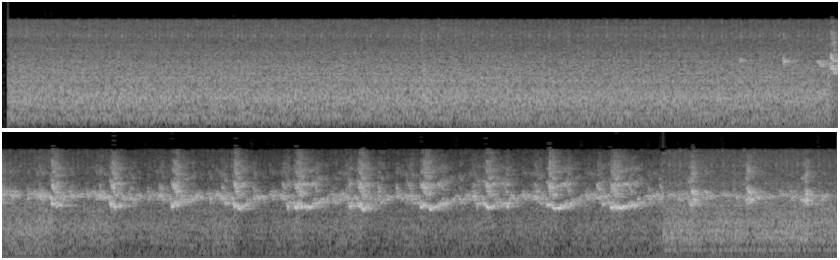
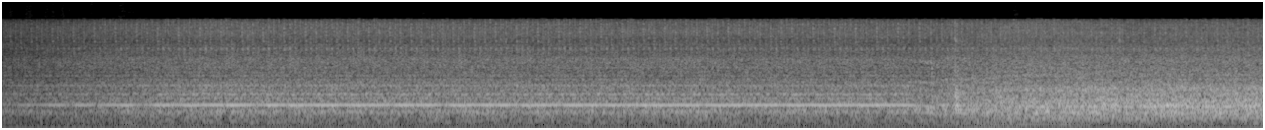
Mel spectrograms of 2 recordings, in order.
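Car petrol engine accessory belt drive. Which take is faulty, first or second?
first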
